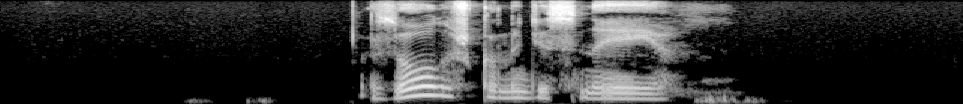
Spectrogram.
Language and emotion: Russian, sad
